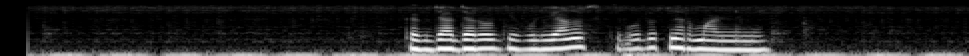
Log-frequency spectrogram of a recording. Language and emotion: Russian, neutral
